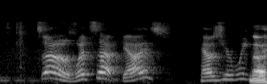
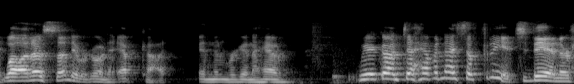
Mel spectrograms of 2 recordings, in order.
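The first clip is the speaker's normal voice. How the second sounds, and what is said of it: Poor French accent, Borat-like. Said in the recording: “That's not a French accent at all. ... He's leaning a little towards Borat right there.”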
